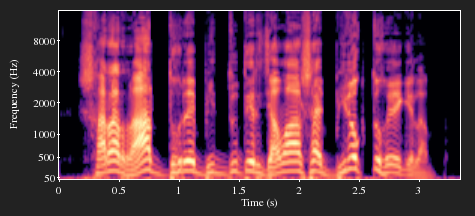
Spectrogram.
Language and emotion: Bengali, angry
